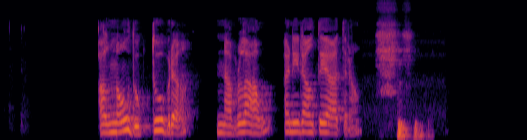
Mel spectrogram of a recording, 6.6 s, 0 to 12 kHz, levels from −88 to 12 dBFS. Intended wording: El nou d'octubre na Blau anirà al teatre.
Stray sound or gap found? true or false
true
